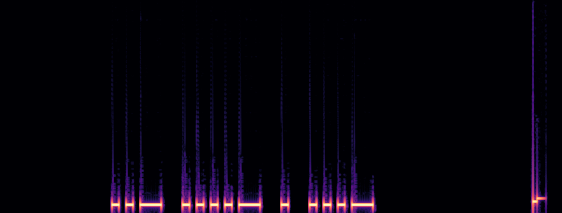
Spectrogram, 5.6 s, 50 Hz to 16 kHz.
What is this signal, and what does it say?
Morse code, heard as a keyed tone, about 17 wpm, 700 Hz. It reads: U4EV
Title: Four Challenging Letter-Number Combinations 17wpm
